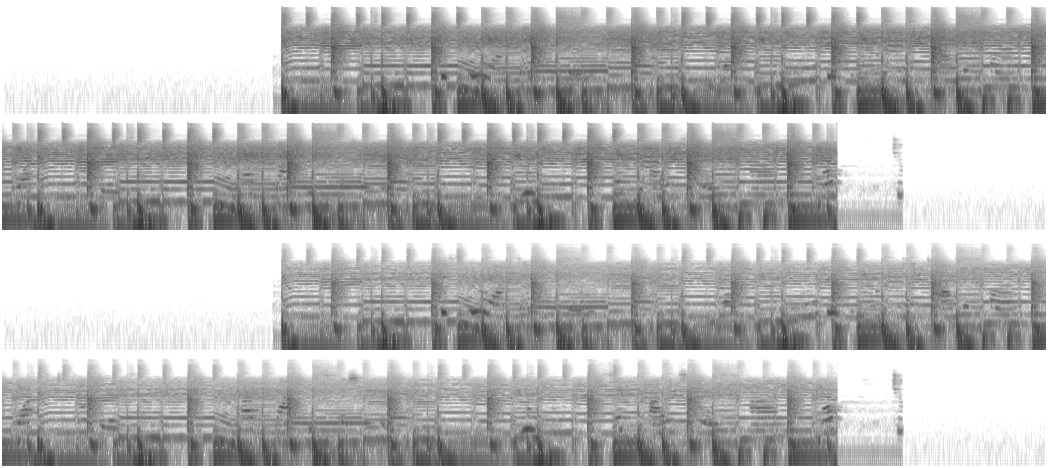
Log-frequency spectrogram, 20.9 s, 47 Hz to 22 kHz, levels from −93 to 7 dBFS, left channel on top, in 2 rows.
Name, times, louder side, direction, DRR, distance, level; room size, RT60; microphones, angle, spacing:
sound 1, 2.8-18.8, left 4 dB, 60° left, 1.0 m, -27 dB
voice 1, 3.4-3.7 4.3-6.0 7.0-7.5 7.8-10.2 10.5-11.8 12.7-14.4 15.5-16.1 16.4-18.9 19.3-19.4, right 2 dB, 35° right, 5.5 m, -41 dB
head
